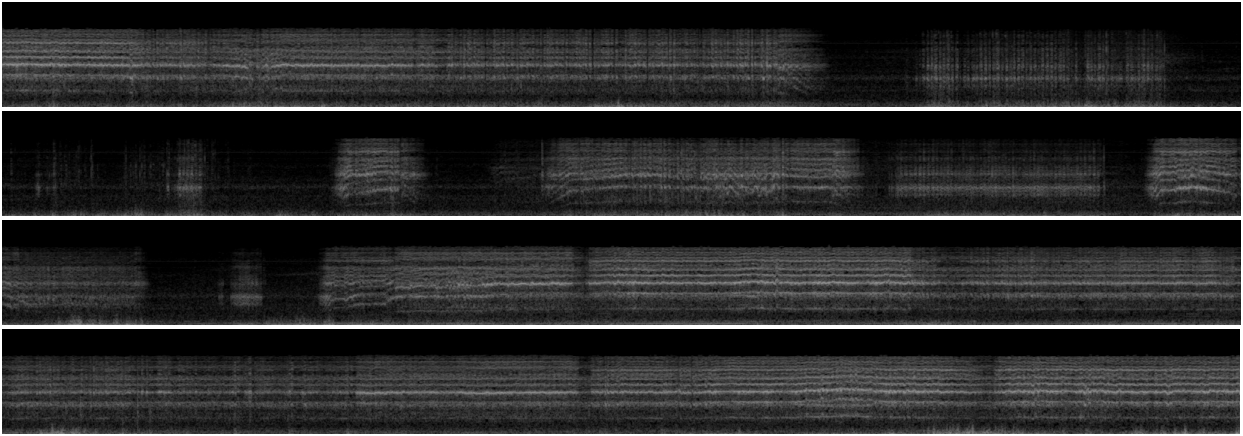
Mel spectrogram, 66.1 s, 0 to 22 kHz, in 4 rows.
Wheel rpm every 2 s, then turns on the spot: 160, 160, 160, 160, 160, 40, 30, 30, 0, 10, 50, 30, 130, 110, 30, 30, 100, 20, 40, 150, 160, 160, 160, 160, 160, 160, 160, 160, 160, 160, 160, 160, 160.
12-16 18-20 28-30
